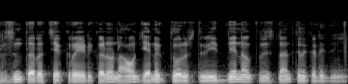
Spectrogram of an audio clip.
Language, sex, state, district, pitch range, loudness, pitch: Kannada, male, Karnataka, Chamarajanagar, 95-105 Hz, -16 LUFS, 100 Hz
